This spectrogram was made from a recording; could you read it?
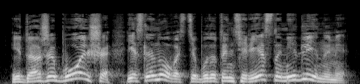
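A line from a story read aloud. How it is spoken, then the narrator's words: Fervent exclamation. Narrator (Russian): с жаром воскликнул Вильям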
